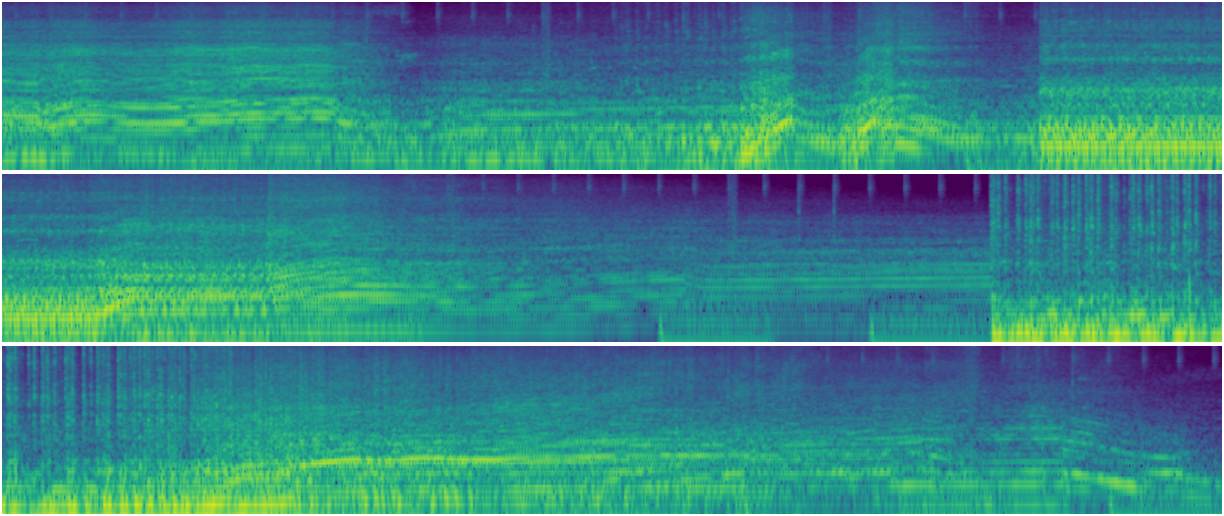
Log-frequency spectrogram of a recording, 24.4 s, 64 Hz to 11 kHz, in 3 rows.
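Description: A 1967 Chevy Camaro with a procharged, tuned small-block and an irregular-sounding motor revs hard in loud, repeated bursts, the pitch sweeping up and down between each throttle blip and a rough idle.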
